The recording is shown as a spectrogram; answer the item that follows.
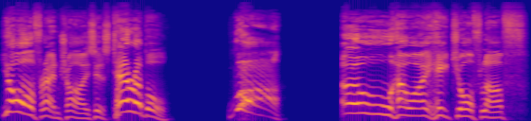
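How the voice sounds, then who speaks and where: An actor voicing a smug, erudite genius gremlin for a video game, with pompous, mock-genteel, theatrical diction that tips into gleeful mania. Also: male voice, extremely high pitch, very animated, slow pace, no room sound, studio quality, heavily acted. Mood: manic, shouting. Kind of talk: video game character voice lines.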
